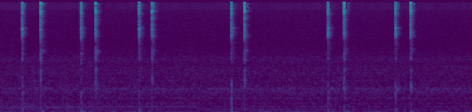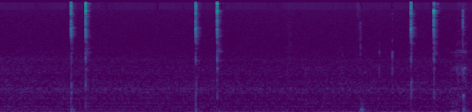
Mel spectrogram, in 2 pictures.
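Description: A computer mouse clicks sharply in short bursts, mostly pairs, with quiet pauses between them over a faint hum, while a Maya model is being edited.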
